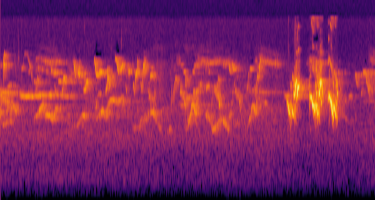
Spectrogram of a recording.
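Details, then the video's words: Mourning warbler calling: a background of many soft, chirping birds gives way to three loud, clipped high notes in quick succession at the end. "Mourning warbler Calling."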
